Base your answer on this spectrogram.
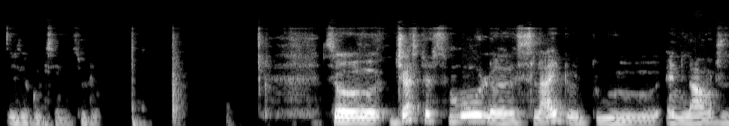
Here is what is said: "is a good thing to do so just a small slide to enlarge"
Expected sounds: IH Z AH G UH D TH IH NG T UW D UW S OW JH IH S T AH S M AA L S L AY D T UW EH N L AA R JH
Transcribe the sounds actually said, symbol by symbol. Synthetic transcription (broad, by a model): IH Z AH G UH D TH IH NG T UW D UW S OW JH IH S T AH S M AA L S L AY D T UW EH N L AA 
